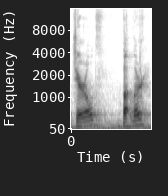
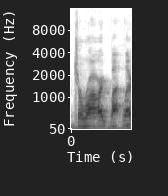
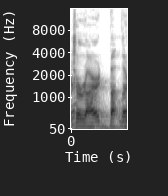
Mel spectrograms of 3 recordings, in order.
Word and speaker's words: Gerard Butler: Justice okay is it B Gerald Gerald Gerald Gerald Butler how do you say his name Gerard Butler Gerard Butler leonitis for gods of Egypt and London has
